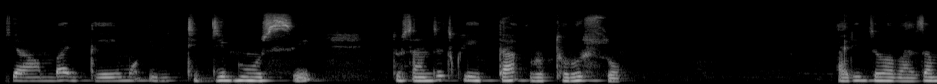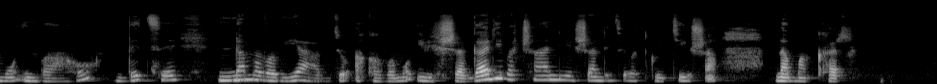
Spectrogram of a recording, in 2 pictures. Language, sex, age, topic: Kinyarwanda, female, 18-24, agriculture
